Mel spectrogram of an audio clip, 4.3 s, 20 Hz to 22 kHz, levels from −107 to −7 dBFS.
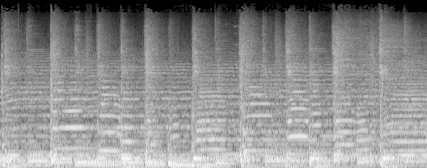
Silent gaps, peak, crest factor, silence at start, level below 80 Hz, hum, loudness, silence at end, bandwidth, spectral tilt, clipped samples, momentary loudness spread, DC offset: none; -2 dBFS; 14 dB; 0 s; -28 dBFS; none; -16 LUFS; 0 s; 15.5 kHz; -6 dB/octave; under 0.1%; 3 LU; under 0.1%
